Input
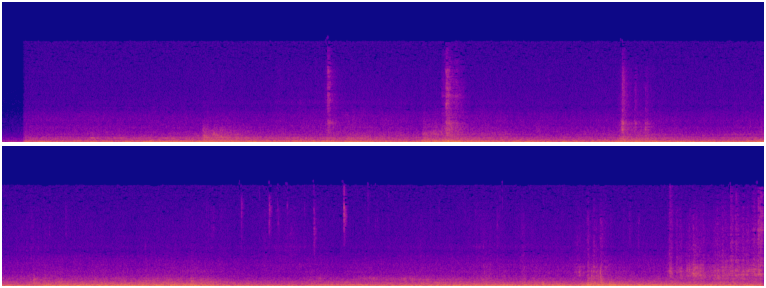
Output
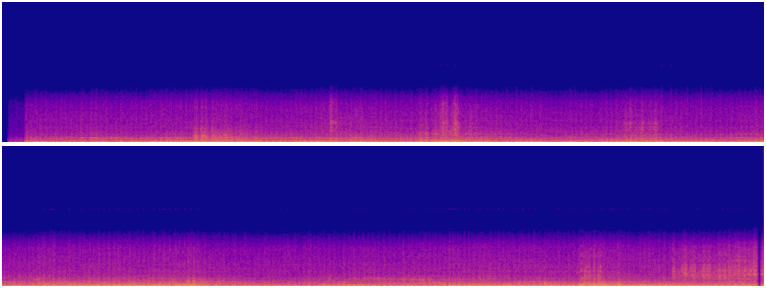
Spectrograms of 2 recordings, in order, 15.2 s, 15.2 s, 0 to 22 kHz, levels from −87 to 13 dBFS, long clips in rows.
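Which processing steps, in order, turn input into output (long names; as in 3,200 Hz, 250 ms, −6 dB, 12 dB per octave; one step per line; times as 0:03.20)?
variable-slope delta modulation 32 kbit/s
granular cloud, pitch spread up and down by 0 semitones
level +7.5 dB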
